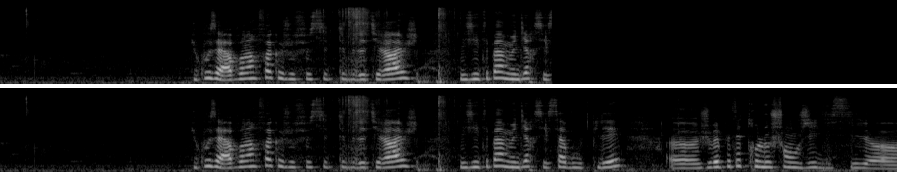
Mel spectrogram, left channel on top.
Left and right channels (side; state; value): left; drops out; at 5.6 s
